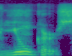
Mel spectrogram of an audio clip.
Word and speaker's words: Junker: in popular opinion uh by the upper house of junckers it's spelt like junkers j-u-n-k-e-r-s and the euchre class were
